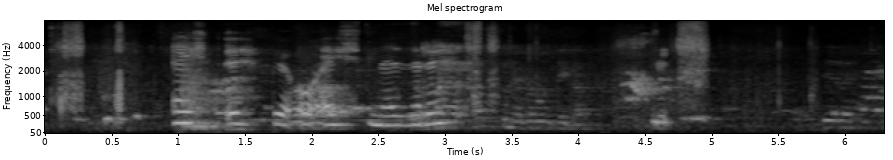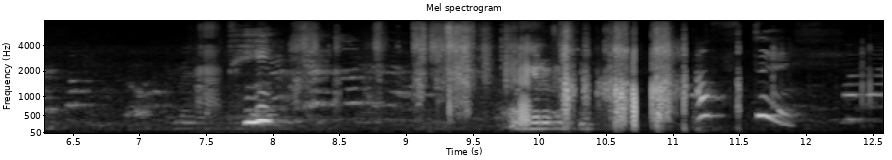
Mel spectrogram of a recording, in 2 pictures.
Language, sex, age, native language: Icelandic, female, 9, Icelandic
